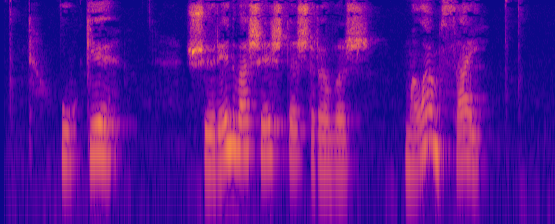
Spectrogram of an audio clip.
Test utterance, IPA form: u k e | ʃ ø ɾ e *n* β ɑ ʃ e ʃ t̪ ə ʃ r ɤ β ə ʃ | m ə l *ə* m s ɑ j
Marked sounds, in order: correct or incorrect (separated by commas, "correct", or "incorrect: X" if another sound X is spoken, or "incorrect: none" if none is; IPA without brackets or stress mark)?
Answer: correct, incorrect: ɑ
